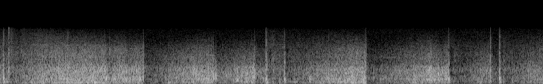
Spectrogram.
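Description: Aerial fireworks shells bursting in quick succession: sharp cracks over a continuous rumble of booms.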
